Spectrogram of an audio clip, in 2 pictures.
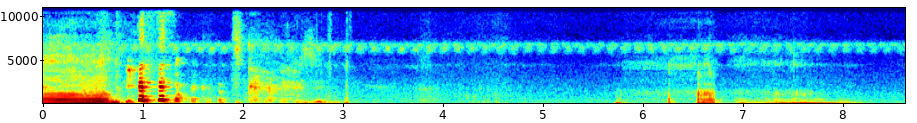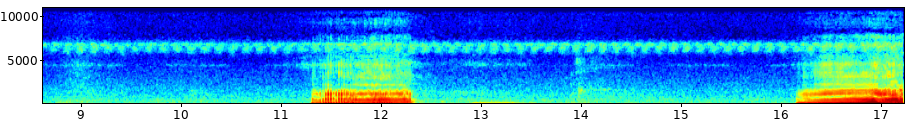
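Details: Cherry, a Dalmatian puppy, snores in her sleep: rough, buzzy, harmonic-rich snores about a second long arrive several seconds apart, with softer breathy rumbles between, over a faint steady high-pitched electrical whine.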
